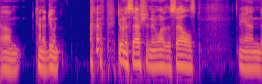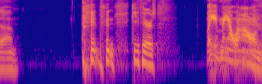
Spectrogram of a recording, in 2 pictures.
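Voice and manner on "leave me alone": put-on high, rough, croaky cartoon old hag voice. Retelling the voice a man heard near the cells, in an old haggy voice. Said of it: "Just a old haggy voice".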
